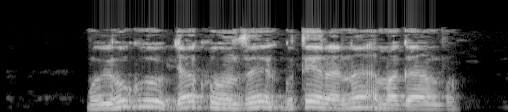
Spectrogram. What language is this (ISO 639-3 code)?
kin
